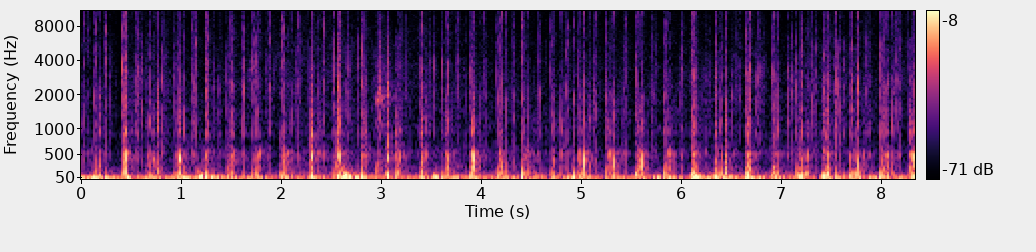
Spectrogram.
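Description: A small, solid "Ki&Hi" paperback comic book with a glossy card cover is held up in one hand and tapped and scratched with the fingertips and nails of the other hand. Rapid, dry taps and thuds come in quick succession with no ring, heavy in the low end and laced with scratchy, crinkly rustling between them.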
